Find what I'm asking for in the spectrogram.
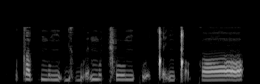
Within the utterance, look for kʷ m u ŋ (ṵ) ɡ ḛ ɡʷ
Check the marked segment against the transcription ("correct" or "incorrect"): correct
